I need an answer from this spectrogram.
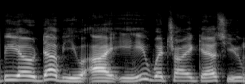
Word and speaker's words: Bowie: whatever this is spelled b-o-w-i-e which I guess you it looks like David Bowie but it's not it's Bowie Bowie Maryland so thankfully 13 year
